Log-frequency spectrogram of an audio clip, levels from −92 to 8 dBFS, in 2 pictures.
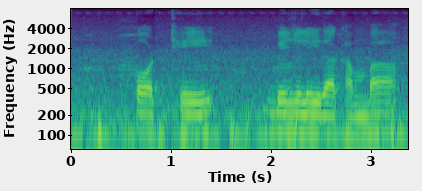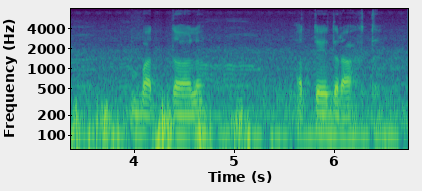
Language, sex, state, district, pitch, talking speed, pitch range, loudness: Punjabi, male, Punjab, Fazilka, 100 Hz, 60 wpm, 100-105 Hz, -17 LUFS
